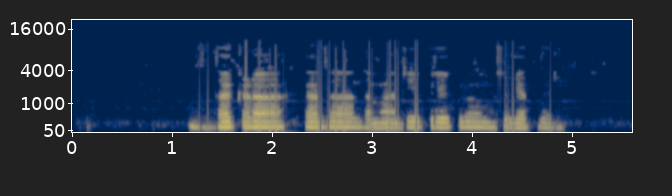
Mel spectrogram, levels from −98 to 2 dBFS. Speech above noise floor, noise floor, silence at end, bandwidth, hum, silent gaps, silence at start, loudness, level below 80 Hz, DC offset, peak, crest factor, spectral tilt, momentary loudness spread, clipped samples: 53 dB; -84 dBFS; 0.7 s; 10 kHz; none; none; 1.15 s; -31 LUFS; -58 dBFS; under 0.1%; -12 dBFS; 20 dB; -8 dB/octave; 16 LU; under 0.1%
